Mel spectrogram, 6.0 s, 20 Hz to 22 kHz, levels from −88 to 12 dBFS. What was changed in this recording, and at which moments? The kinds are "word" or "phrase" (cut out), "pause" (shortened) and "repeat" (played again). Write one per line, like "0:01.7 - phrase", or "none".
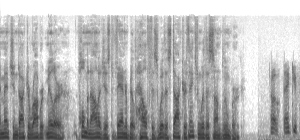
0:04.0 - word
